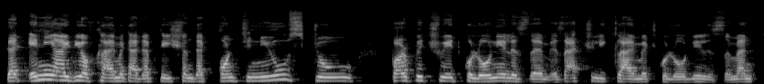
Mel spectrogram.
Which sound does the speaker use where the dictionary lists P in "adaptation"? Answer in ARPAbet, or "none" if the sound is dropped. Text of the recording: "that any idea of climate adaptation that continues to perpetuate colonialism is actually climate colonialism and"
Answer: P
